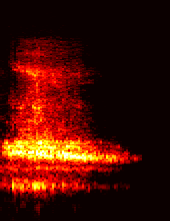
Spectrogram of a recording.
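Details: A respiratory physiotherapist demonstrates diaphragmatic breathing with a single slow, soft, airy breath out that fades away over about a second.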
